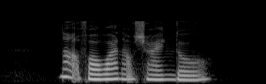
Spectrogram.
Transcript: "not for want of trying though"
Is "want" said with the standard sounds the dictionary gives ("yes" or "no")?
no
